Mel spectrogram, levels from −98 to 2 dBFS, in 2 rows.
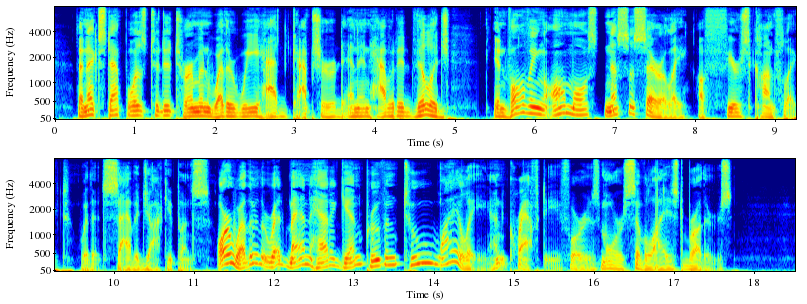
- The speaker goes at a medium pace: No, slow, 130 wpm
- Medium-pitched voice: No, low, 110 Hz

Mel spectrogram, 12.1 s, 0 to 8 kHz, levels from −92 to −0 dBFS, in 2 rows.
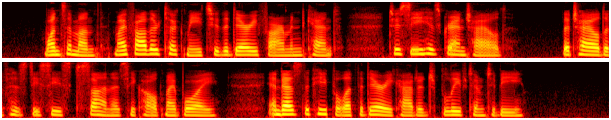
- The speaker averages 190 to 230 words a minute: Yes, fast, 205 wpm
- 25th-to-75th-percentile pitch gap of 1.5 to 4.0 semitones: No, average, 4.5 semitones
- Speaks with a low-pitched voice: No, high, 190 Hz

